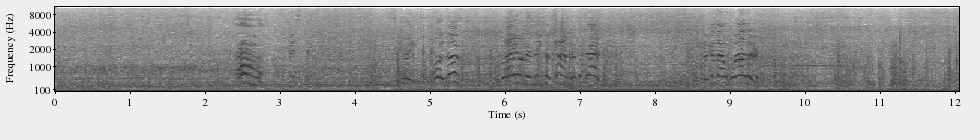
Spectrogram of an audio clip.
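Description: Outboard motor driving a small plastic boat: a steady low engine hum under water and wind noise. The engine note shifts about four and a half seconds in.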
